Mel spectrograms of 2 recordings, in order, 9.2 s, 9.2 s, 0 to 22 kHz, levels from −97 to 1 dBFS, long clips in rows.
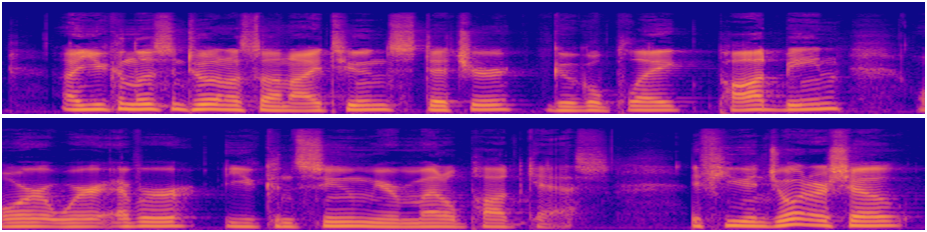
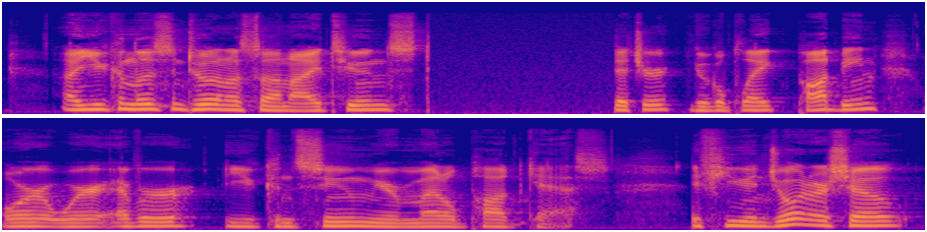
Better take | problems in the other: first | audio freezing; at 2 s for 1 s

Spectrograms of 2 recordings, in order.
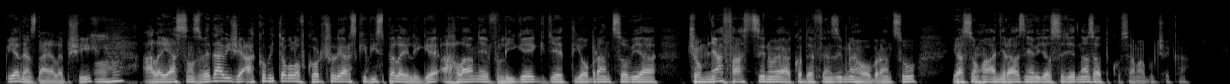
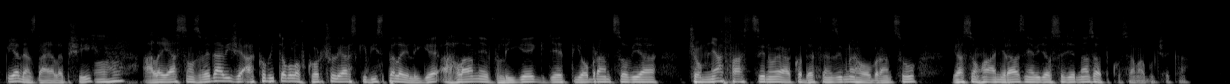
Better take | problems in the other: first | muffled; very; fading above 1.5 kHz

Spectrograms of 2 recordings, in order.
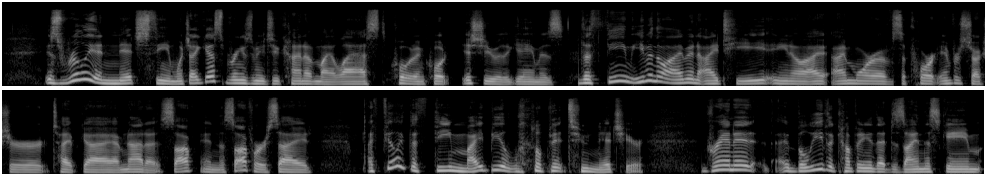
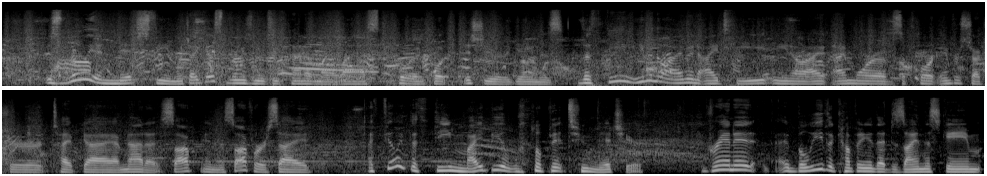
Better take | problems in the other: first | crowd noise; loud; throughout; 5 dB below the speech

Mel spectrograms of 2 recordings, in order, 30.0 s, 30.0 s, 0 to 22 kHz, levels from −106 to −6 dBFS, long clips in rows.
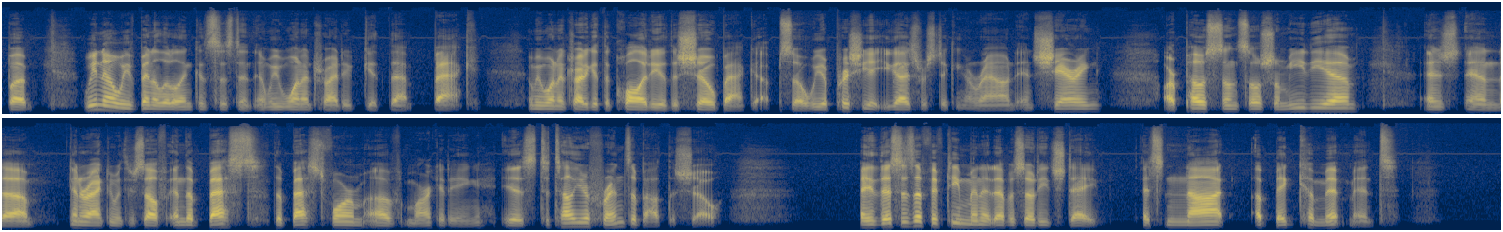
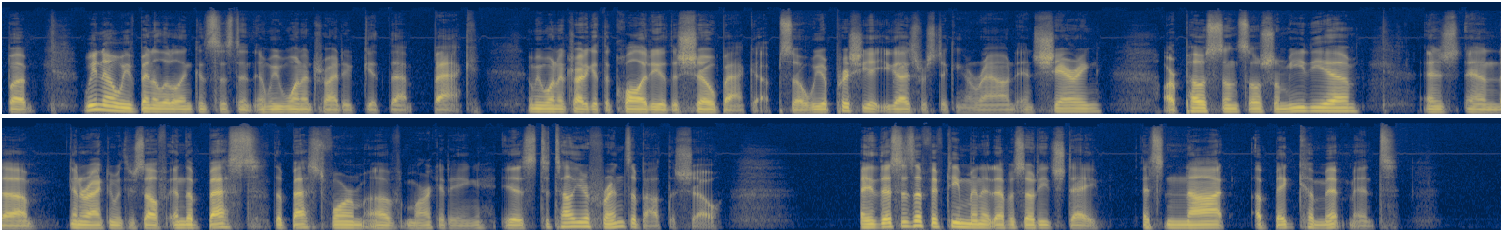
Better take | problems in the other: second | thin; very; fading below 450 Hz

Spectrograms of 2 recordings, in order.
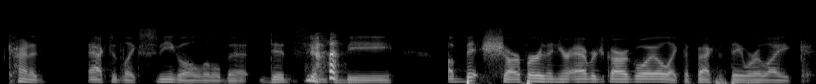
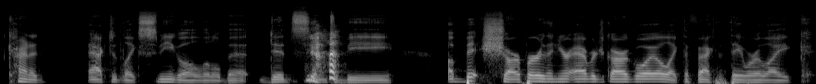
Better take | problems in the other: second | muffled; very; fading above 2.5 kHz

